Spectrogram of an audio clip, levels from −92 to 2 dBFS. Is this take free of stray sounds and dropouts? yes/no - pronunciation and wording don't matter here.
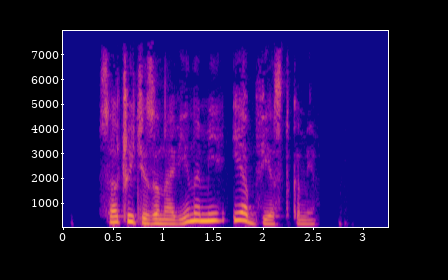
yes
